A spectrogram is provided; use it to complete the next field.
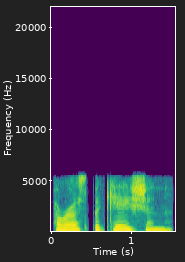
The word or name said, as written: haruspication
